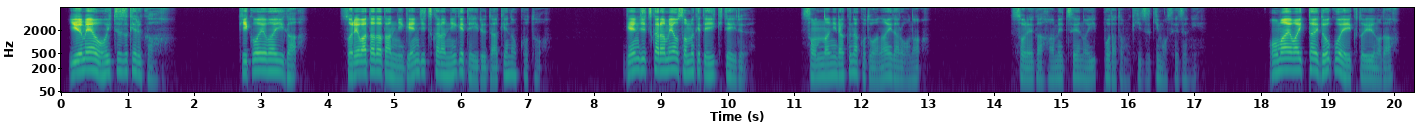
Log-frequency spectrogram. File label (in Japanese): 声質低; 破滅への一歩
